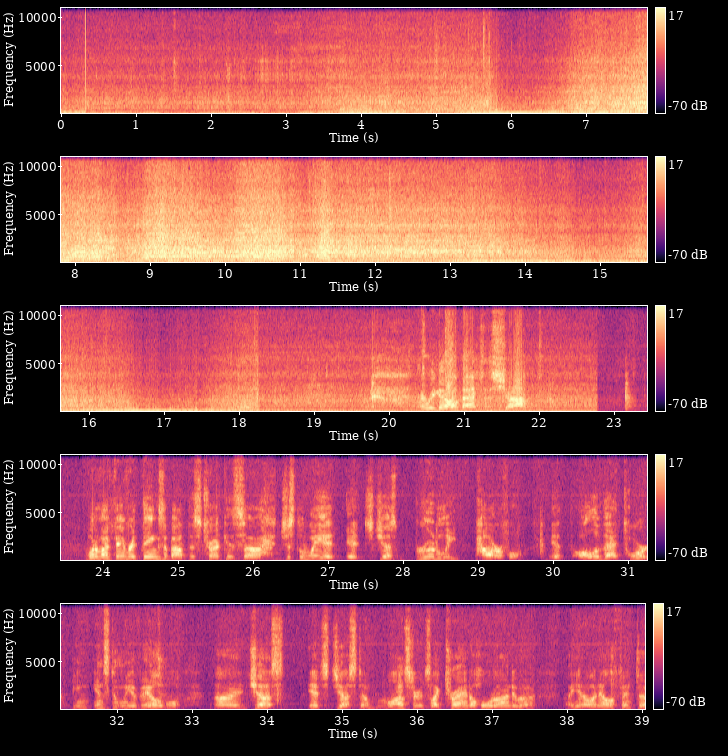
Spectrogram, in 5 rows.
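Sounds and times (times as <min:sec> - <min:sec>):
pickup engine accelerating hard: 0:00.0 - 0:22.8.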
